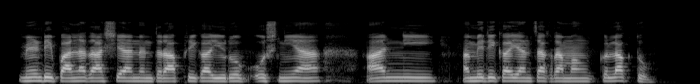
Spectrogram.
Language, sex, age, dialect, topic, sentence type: Marathi, male, 18-24, Standard Marathi, agriculture, statement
